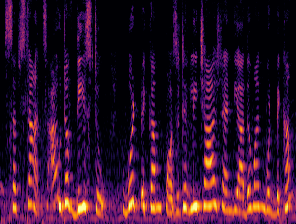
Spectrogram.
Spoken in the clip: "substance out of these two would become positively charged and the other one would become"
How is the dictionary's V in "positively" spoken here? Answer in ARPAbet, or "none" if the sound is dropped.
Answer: V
